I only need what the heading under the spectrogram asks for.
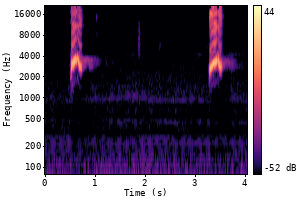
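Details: A red-whiskered bulbul gives two separate, short, bright whistled notes nearly three seconds apart, each arching up and down, with silence between them.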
